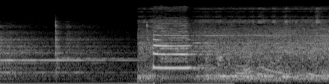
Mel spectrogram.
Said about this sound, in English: Welcome aboard the Val du Haut-Morin's little touring train. I trust you are comfortably seated for our trip that will take us to the heart of this regional preserved natural environment.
